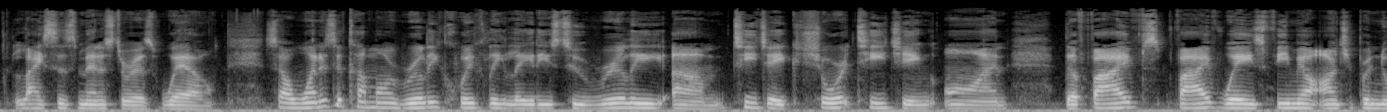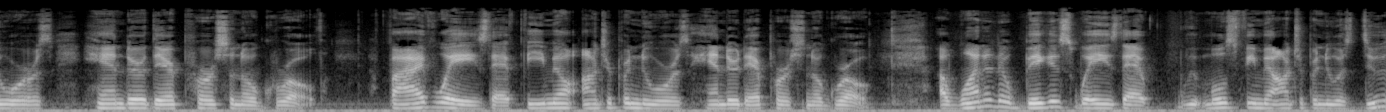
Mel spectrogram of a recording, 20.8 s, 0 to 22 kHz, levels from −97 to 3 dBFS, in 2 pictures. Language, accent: English, American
